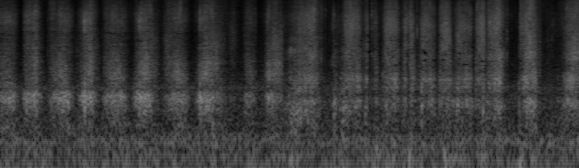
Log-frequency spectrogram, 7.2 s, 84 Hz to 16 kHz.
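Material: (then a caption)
Leather. A grey sponge is rubbed back and forth over the upper of a vintage women's black leather oxford shoe, hollow and empty and held in bare hands, during cleaning and restoration. Steady, rhythmic scrubbing strokes give a bright, hissy friction sound with a midrange tone near 750 Hz. Each stroke swells and fades quickly with little low end.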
